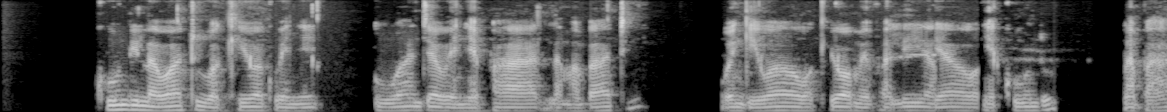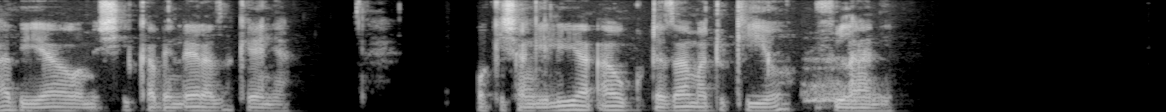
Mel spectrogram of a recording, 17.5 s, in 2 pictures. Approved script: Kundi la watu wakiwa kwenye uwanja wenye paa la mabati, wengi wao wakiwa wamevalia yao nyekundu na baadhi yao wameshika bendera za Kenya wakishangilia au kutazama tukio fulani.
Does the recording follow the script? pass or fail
pass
